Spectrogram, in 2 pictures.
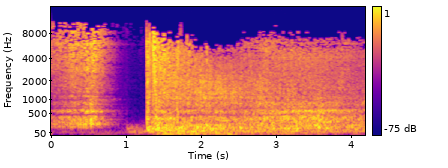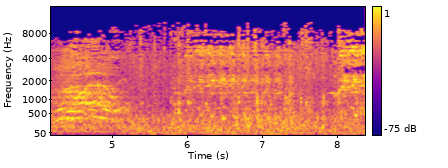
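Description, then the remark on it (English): A sudden loud boom of a circus cannon being fired, followed by a dense rumble of stampeding ponies' hooves in a performing ponies stable and chaotic commotion, with a horse whinnying shrilly midway through the din. “Oh dear, they seem to have landed in the performing ponies stable where they have been caught up the hooves of stampeding beasts.”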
